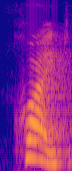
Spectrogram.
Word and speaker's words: quite: When this E is here, we will not say its sound. We will say I. Because this magic E turned its name. I. Qua, quite. And this E is silent. So we will not sound it.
